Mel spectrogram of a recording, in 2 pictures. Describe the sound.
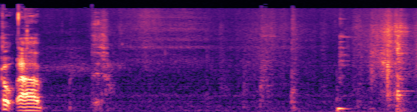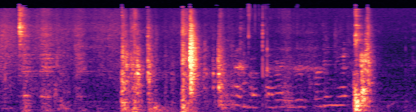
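A door is opened with a few sharp clunks and rattling handling noises scattered across the moment, while voices murmur in the background.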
